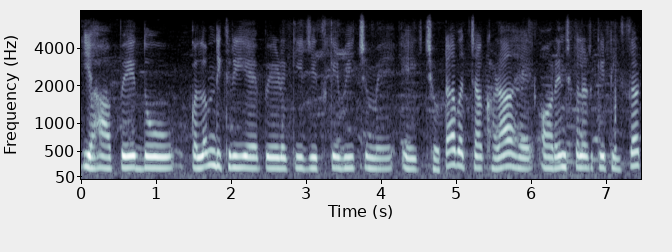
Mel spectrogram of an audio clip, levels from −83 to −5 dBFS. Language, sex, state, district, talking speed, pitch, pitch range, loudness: Hindi, female, Maharashtra, Gondia, 185 wpm, 205 Hz, 195-215 Hz, -18 LUFS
